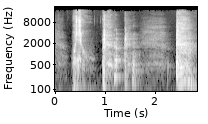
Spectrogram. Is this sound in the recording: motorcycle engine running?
no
